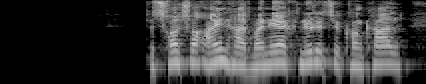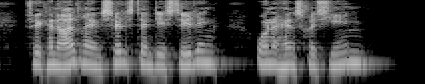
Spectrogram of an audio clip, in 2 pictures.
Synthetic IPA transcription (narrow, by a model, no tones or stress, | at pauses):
t͡sʰet͡sʰʁɒ̽sfɒʔɑ̈ɪnɦɑd̥ʋɑ̈neɐ̰kʰnøɾ̥ð̩ˠt͡sʰe̝lkʰɒ̽ŋkʰɑ̰̈ːl | fe̝ɡ̥ɦænɑ̈ld̥ʁie̝nselsd̥en̰d̥isd̥e̝leŋ | ɔ̽n̰ɐɦænsʁɛɕiːm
